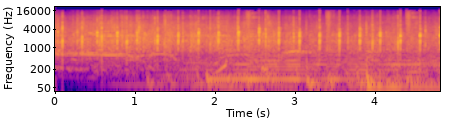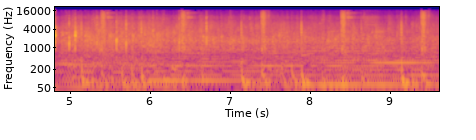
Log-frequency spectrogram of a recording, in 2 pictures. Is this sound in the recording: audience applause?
yes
